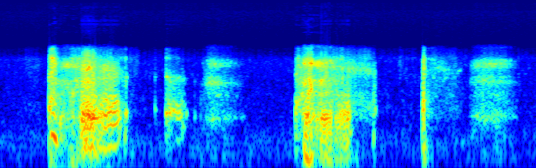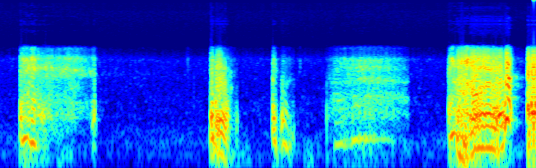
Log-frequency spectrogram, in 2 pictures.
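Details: An adult coughs in repeated harsh bursts, about a dozen in ten seconds, with brief breaths and rasping between them. A cough that won't stop: persistent cough.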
